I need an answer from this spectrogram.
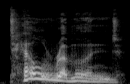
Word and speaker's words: Telramund: Telmarud, who's I don't even know how to pronounce him. I mean, it's like ridiculous. Telramund, that's him.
